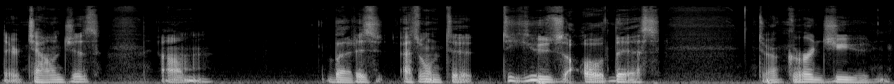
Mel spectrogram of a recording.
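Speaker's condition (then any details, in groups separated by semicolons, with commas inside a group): Multiple sclerosis; cannot do some things; slurred words, talking pretty low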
